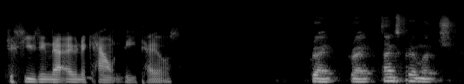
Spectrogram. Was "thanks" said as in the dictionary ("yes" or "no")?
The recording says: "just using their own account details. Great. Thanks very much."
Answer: yes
